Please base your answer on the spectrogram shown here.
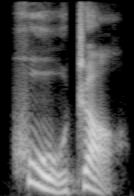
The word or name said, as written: hu4 zhao4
